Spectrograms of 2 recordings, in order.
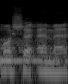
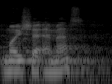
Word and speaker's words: Moshe Emes: It kind of fits really well with a very Yiddish pronunciation of, it's not Moshe Emet, it's Moshe Emes.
